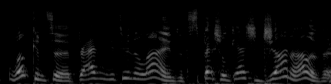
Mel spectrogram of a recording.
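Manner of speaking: big, high, loud guest introduction; show announcer. Pretend. Host imagines introducing John Oliver on the show, playful announcer. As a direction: announce a dream guest with mock fanfare.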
